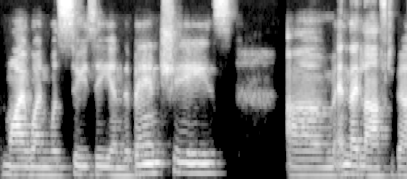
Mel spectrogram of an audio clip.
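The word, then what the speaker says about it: Siouxsie: programmed me to have was Susie spelled with uh s-i-o-u-x s-i-e um in my first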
